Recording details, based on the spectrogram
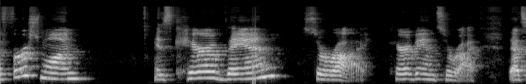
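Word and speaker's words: caravanserai: to remember the first one is Caravan Sarai caravans to ride that's how you say it and basically what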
